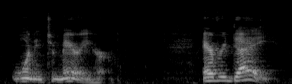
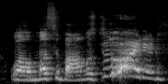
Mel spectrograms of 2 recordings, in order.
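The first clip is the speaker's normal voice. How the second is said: excited; 4 semitones higher, 8 dB louder than usual. A narrator's reading. Narrator voices excited prince.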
